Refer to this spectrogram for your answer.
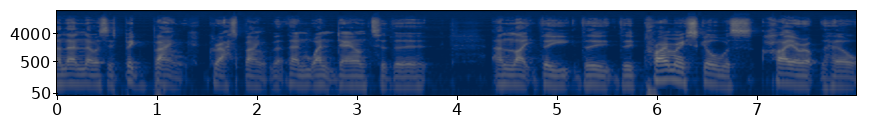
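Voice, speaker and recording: A man with a South Yorkshire accent at a fairly slow pace, with ordinary pitch variation, on a very clean recording with a silent background. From northern England, Rotherham, South Yorkshire. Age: 50s. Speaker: musician. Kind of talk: casual interview chat. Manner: halting, many fillers.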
